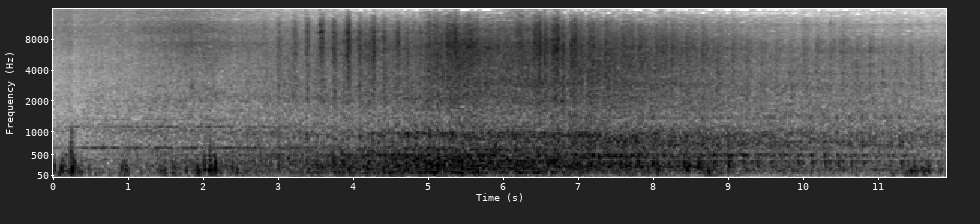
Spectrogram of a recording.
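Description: Tyne and Wear Metro train pulling out and running past, wheels clicking over the rail joints over a steady electric whine. It grows loudest about halfway through as the carriages pass, then fades as the train draws away.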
